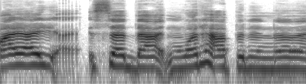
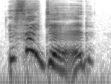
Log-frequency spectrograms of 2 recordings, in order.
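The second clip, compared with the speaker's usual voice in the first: put-on higher, offended child's comeback; indignant protest; 6 semitones higher, 4 dB louder than usual. Girl contradicting her teacher, indignant and high. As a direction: insist you did, imitating a miffed kid.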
